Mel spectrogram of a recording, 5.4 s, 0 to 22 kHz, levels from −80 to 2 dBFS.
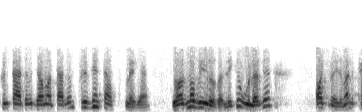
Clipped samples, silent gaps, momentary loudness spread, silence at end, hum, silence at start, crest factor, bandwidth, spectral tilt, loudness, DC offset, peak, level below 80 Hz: under 0.1%; none; 10 LU; 0 s; none; 0.05 s; 14 dB; 3.9 kHz; -8 dB/octave; -16 LUFS; under 0.1%; -2 dBFS; -58 dBFS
